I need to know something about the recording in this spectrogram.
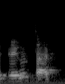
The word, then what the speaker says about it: preguntar: Think about how you say preguntar. Preguntar, preguntar. The stress is over the AR again.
